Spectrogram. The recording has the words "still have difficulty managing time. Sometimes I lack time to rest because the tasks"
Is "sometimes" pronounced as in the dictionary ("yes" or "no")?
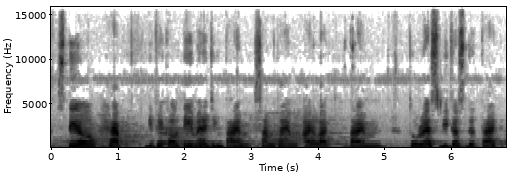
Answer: no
